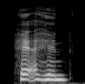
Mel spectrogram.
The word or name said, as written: herhen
